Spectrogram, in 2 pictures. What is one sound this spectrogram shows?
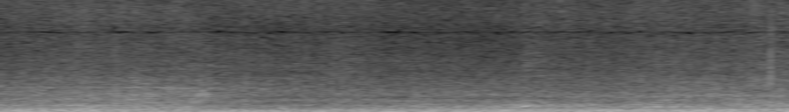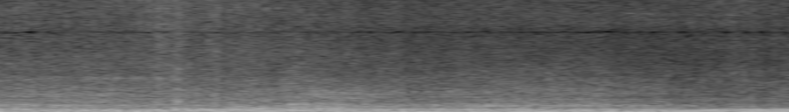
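A motorbike engine revs up close and pulls away.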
